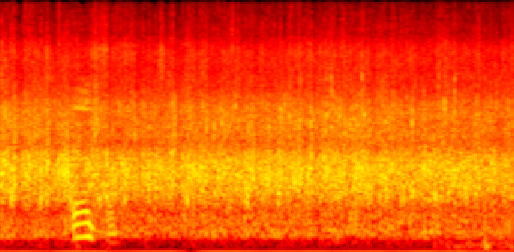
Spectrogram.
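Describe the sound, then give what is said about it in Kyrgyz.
Diplomats applauding in the UN General Assembly hall after a vote result is announced: a sustained, even rattle of many hands clapping, with a brief voice fragment near the start. “Добуш берүүнүн жыйынтыгы жарыяланганда залдагы дипломаттар бир топко чейин кол чаап турушту.”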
